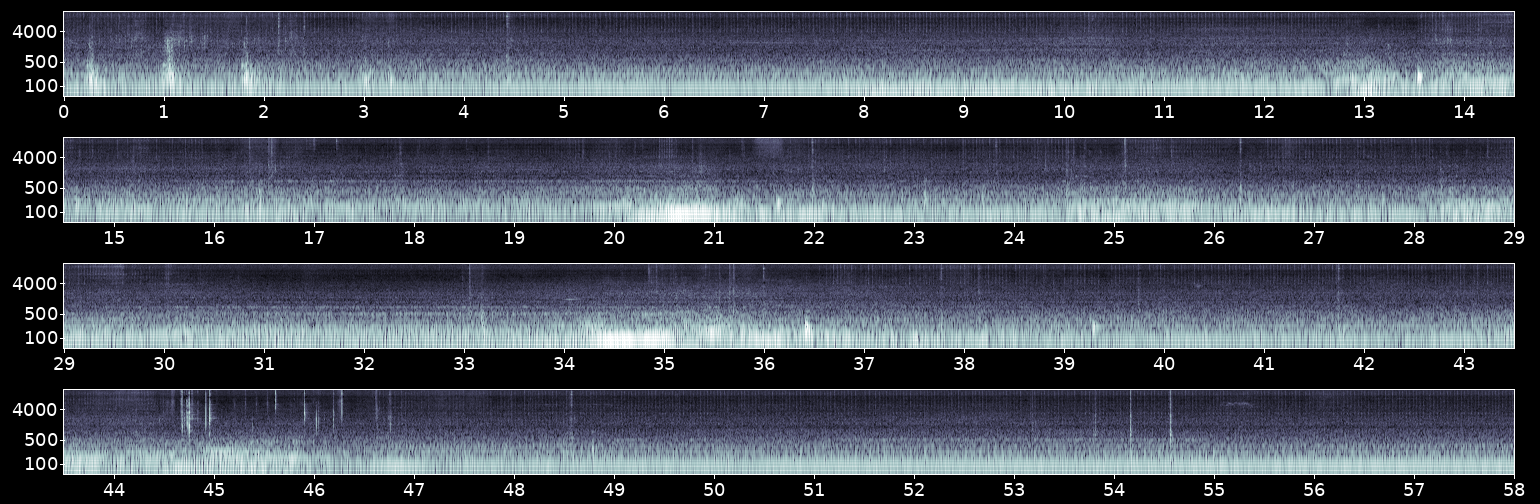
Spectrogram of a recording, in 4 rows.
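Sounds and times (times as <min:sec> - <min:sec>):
car bumps: 0:00.0 - 0:03.8
car engine humming in traffic: 0:00.0 - 0:58.0.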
